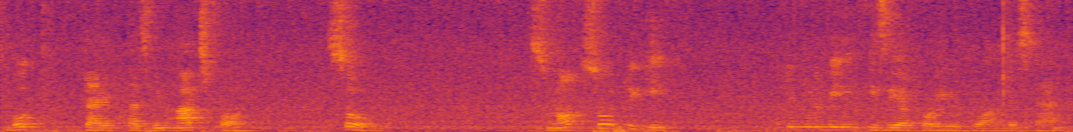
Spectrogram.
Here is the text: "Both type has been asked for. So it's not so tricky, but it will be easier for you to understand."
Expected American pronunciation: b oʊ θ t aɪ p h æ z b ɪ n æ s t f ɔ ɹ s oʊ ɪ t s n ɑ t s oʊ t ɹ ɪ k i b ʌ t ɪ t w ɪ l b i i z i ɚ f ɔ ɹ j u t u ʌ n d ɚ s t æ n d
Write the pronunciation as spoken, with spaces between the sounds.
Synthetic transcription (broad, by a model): b oʊ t t aɪ p h æ z b ɪ n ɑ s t f ɔ ɹ s oʊ ɪ t s n ɑ t s oʊ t ɪ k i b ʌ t ɪ t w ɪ l b i i z i ɚ f ɔ ɹ j u t u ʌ n d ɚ s t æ n d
